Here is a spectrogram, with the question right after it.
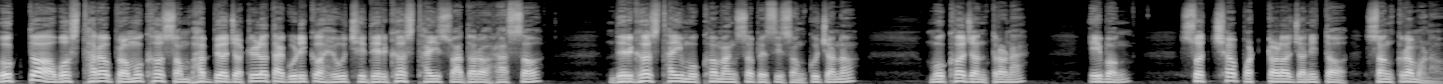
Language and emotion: Odia, neutral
